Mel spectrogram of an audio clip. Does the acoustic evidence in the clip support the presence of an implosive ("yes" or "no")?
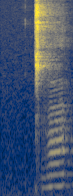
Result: no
